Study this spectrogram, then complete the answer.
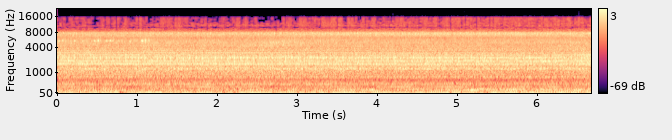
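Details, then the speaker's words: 2003–2007 Honda Accord 2.4L at idle after water is poured on the worn serpentine drive belt: even idle with only a soft hiss, the chirp and squeal gone, confirming the belt was slipping. "So the noise has faded a bit, but you're going to see once I pour a bit of water on the drive belt, the noise is going to go completely."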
